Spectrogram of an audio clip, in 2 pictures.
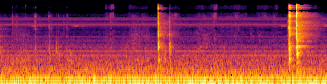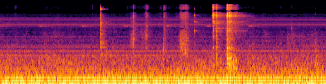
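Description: A few sharp metallic clicks and clinks as pliers work a small brass crankcase vent fitting off the compressor head and it is set down, the loudest about six seconds in with a brief ring and two more near the end, over a steady low hum.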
